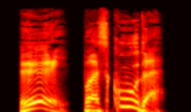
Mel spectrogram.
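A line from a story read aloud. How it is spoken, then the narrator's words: Shout. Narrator (Russian): крикнул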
